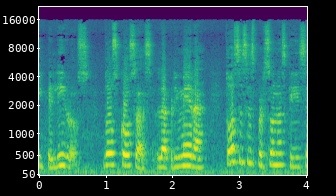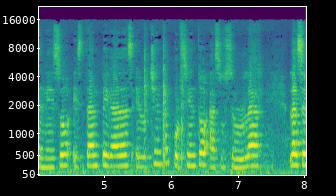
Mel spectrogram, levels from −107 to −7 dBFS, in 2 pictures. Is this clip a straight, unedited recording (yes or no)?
yes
